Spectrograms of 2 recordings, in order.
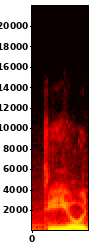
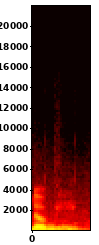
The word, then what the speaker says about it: doge: D-O-G-E. What is the meme? That's what Isn't I mean. It like doggy? Isn't it doggy? It's doge. For some reason, I'm not sure why it's pronounced that way.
